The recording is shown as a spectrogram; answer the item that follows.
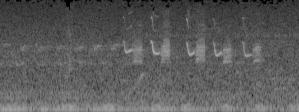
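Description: A bird calling: a run of five short, sharp, repeated notes, about two a second, starting about two seconds in, with fainter chirps before them.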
